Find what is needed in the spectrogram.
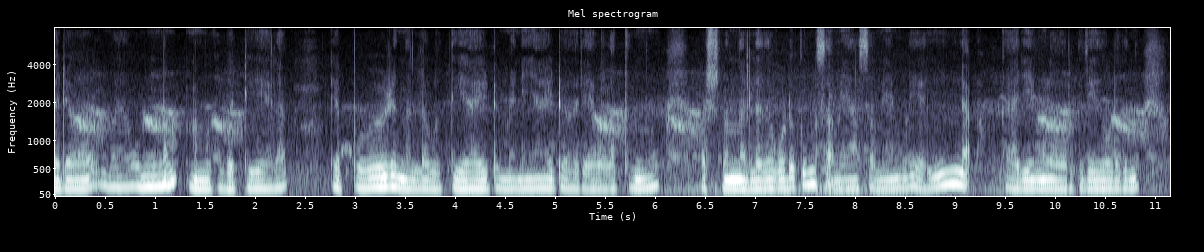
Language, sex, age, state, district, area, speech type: Malayalam, female, 45-60, Kerala, Pathanamthitta, rural, spontaneous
